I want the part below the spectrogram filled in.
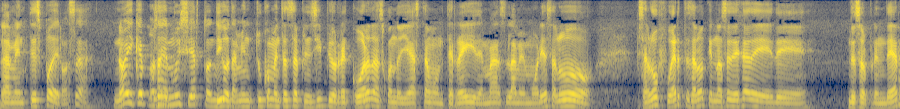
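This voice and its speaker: A man speaks at a fairly quick pace with a fairly high pitch and an unremarkable speaking voice. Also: ordinary pitch variation. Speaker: podcast host and economics student. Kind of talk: casual chat. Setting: at home in his bedroom.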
